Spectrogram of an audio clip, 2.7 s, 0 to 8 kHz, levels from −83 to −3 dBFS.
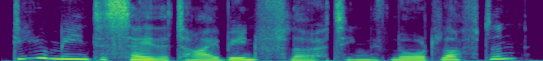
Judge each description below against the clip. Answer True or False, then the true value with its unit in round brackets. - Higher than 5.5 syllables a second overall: True (6.0 syllables/s)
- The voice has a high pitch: True (235 Hz)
